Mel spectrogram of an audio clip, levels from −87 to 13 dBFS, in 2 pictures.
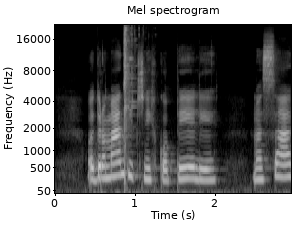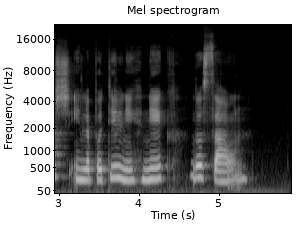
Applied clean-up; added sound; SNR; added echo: none; Shatter; 12 dB; none.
